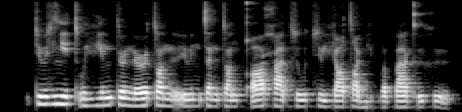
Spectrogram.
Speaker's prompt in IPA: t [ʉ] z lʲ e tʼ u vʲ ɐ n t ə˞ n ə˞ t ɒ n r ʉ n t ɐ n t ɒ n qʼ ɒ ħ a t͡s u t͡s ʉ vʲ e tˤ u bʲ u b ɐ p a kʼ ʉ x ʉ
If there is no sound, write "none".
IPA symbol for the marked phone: ʉ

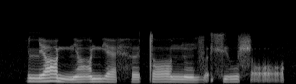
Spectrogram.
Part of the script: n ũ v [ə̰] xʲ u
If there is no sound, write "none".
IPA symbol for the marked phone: ə̰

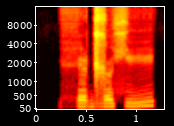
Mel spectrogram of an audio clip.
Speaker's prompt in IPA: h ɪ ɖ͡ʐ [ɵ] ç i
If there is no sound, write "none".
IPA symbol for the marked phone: ɵ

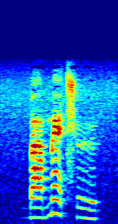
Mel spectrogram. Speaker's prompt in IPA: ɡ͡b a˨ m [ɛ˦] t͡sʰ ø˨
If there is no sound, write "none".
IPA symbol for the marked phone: ɛ˦˨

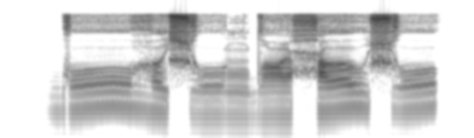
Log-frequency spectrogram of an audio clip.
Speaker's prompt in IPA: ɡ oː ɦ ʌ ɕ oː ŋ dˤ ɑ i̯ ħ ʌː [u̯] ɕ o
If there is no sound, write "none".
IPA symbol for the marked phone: u̯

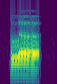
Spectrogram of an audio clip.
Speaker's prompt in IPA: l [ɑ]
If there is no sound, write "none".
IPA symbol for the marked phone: ɐ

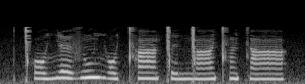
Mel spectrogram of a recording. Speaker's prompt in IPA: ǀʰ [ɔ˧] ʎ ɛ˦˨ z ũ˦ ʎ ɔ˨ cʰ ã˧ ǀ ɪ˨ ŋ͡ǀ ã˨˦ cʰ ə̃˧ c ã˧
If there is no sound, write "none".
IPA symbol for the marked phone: ɔ˨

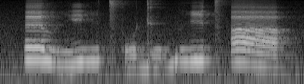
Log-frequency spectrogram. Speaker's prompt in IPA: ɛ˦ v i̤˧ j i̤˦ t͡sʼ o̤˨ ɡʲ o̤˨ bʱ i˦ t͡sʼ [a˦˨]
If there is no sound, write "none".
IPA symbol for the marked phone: a˦˨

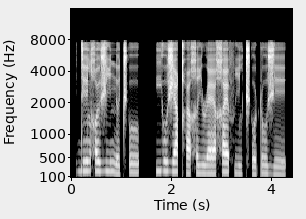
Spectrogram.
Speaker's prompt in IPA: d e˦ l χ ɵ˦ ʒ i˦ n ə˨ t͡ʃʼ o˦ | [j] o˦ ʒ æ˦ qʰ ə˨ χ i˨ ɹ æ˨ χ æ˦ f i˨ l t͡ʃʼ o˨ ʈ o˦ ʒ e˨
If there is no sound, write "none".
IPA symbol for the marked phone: j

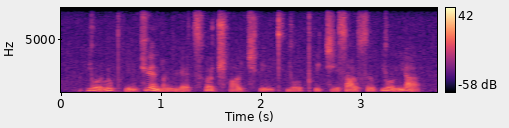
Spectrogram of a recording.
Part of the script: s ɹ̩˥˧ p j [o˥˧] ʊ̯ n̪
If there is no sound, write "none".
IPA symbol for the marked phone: o˥˧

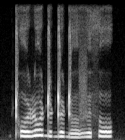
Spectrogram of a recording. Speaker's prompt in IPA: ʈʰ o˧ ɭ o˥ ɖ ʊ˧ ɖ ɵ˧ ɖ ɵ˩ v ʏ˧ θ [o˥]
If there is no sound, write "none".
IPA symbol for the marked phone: o˥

